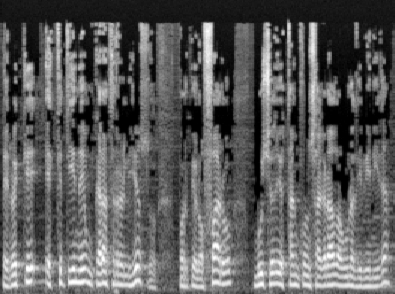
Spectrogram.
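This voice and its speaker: A man, a guest explaining in a measured, lecturing way with frequent restarts on a television show. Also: mid-range voice, dark tone. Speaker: archaeologist guest. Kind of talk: explanatory interview talk. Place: television studio.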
